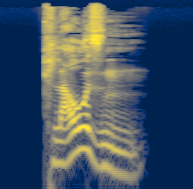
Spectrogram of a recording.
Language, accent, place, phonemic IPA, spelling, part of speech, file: German, Germany, Berlin, /ˈklaʊ̯zn̩/, Klausen, proper noun / noun, De-Klausen.ogg
- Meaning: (proper noun) 1. a municipality of Rhineland-Palatinate, Germany 2. a municipality of South Tyrol; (noun) plural of Klause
